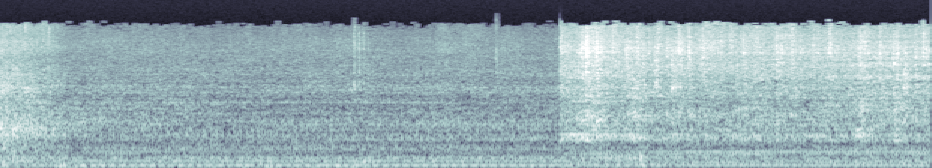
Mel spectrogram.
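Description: Car engine idling, heard from inside the cabin as a steady low hum. About four seconds in, a rustling hiss joins it.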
